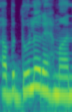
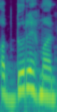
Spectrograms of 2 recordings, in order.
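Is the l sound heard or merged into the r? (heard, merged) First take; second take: heard; merged. First: The l is clearly pronounced before the r. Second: The l disappears and the r is doubled. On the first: The speaker calls it wrong. "अब्दुल रहमान नहीं पढ़ेंगे" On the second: The speaker calls it right. "हम इसको अब्दुर्रहमान पढ़ेंगे"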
